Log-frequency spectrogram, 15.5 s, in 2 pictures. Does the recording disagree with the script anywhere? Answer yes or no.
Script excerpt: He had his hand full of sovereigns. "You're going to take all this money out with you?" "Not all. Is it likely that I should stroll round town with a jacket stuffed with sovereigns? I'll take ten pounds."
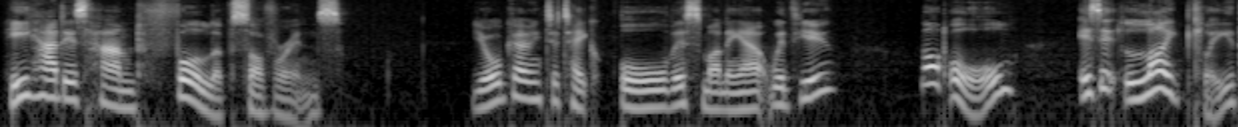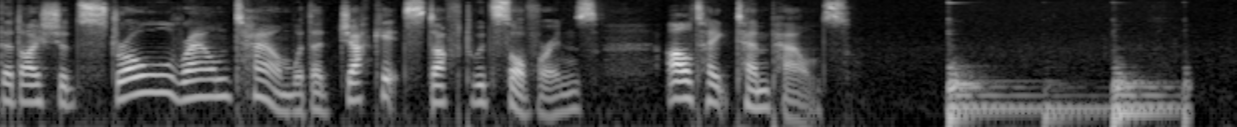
no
